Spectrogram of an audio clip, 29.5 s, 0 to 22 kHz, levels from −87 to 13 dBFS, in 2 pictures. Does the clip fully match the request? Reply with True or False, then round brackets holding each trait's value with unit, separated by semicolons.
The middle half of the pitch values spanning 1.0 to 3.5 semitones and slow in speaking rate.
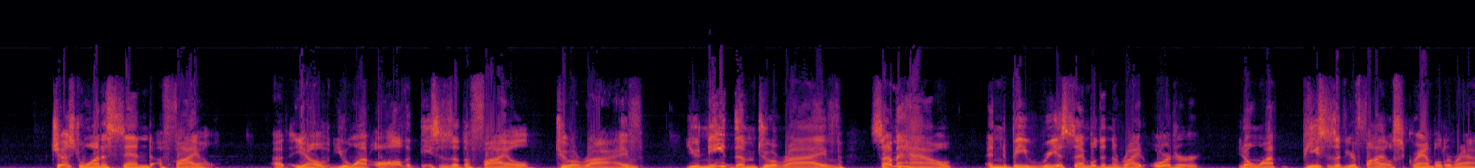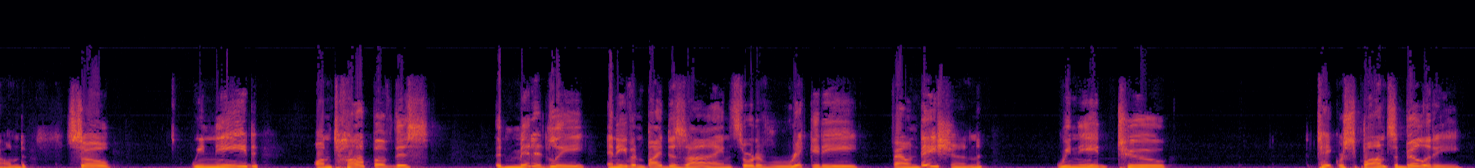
False (5.6 semitones; 130 wpm)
